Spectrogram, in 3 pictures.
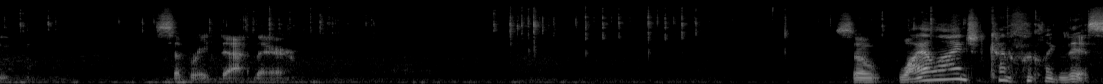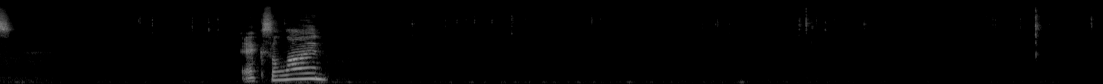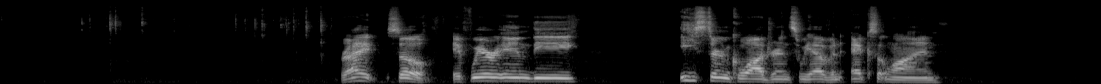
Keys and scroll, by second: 3.7 typing, 12.2-13.4 typing, 15.0 Escape, 15.1-19.3 typing, 20.3-25.6 typing.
